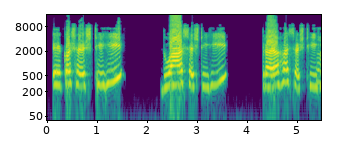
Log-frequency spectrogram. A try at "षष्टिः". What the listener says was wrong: षष्टिः न ठकार नास्ति टकार ट ट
